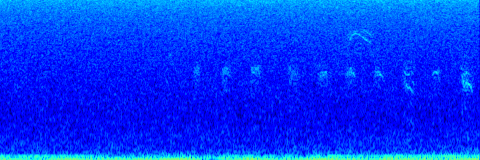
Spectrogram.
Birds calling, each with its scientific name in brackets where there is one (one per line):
Erckel's Francolin (Pternistis erckelii)
Hawaii Amakihi (Chlorodrepanis virens)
